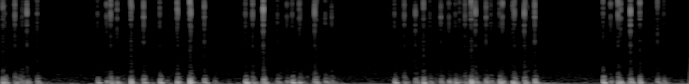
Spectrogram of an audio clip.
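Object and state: Ceramic mosaic tiles tapped with nails.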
